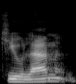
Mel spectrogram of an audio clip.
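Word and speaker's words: CUE: veremos Cuáles son tiene que como q Lan pero se pronuncia que en el centro de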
